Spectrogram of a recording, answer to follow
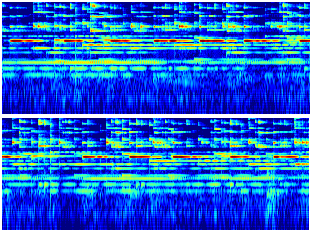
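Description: A hand-held heart chakra chime swung gently, its clapper striking again and again at irregular moments, a few times a second. Several sustained bell-like notes ring and overlap.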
